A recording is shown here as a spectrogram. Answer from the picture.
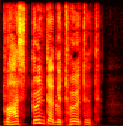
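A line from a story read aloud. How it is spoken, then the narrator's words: Man shouting. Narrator (German): Der Mann schreit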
